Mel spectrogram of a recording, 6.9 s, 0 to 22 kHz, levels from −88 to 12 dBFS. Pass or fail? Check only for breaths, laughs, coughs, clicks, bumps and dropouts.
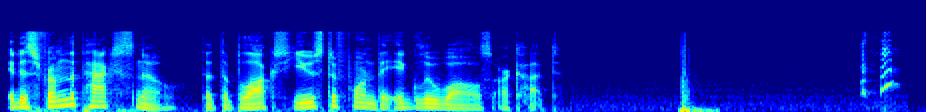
fail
